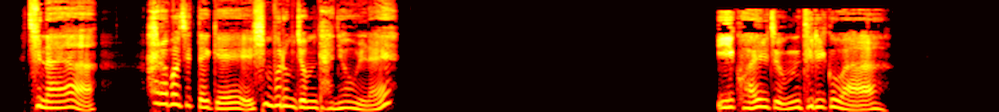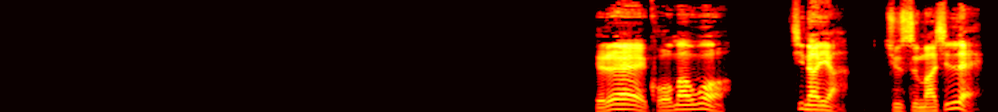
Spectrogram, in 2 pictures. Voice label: korean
